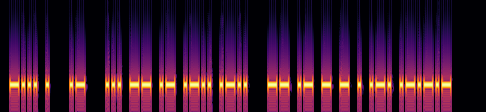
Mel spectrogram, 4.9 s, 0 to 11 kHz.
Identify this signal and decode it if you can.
Morse code, heard as a keyed tone, about 40 wpm, 700 Hz. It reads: BE A SMALL MATTER.
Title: Sentences from Top 1000 Words - Review Part 1 - 40wpm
